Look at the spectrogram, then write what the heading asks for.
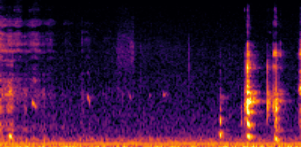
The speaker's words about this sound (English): You can hear me fucking sniffling. You can hear the snot going back up in my nose, okay?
